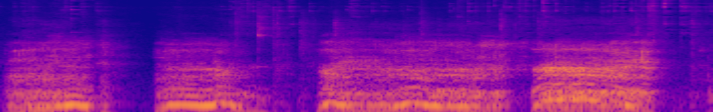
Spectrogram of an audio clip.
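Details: Two dogs fighting over a rope toy indoors, giving deep, rumbling growls in long bursts of one to two seconds, separated by brief pauses.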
